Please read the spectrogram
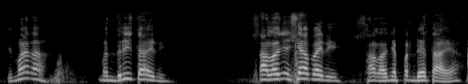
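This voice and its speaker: A man's voice: sits high, animated, fairly quick, a bit bright, no echo. A man in his seventies teaching an online Bible class over a video call. He repeats phrases, asks rhetorical questions and addresses students by name. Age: 70s.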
